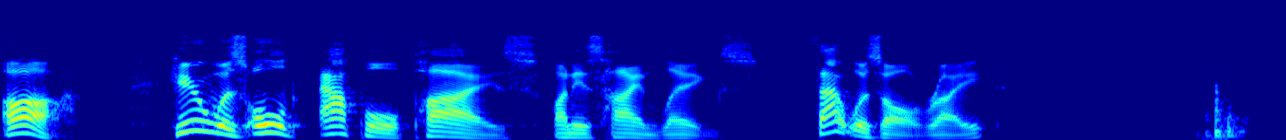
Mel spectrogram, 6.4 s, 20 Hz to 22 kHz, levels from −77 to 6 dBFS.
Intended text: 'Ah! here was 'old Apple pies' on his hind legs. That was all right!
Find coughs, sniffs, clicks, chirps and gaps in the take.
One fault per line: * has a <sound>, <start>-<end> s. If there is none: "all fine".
* has a tap, 6.0-6.3 s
